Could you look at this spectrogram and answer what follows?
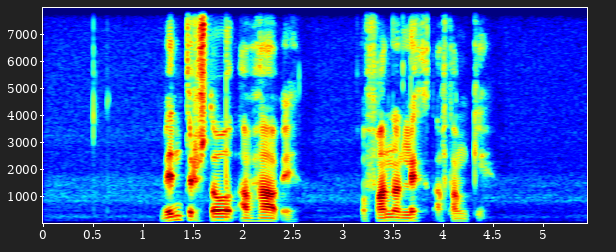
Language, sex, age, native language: Icelandic, male, 20-29, Vietnamese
